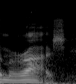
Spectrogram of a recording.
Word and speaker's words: Miraj: So he pilots the ship called the Mirage, and it's spelled not how you think. It's spelled M-I-R-A-J.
